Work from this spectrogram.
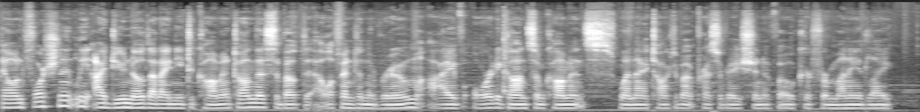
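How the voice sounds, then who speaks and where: Over noticeable background noise, a man speaks at a fairly quick pace in a fairly low pitch, with ordinary pitch variation. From Canada. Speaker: gaming YouTuber. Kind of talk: casual vlog monologue. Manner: stuttering.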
